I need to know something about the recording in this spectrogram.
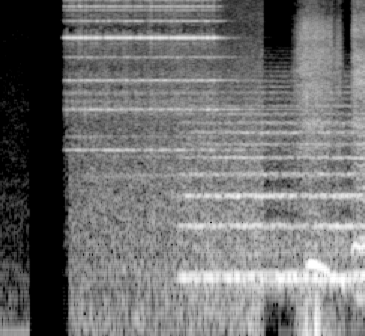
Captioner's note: school bell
